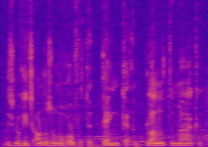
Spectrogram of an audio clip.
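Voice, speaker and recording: An actor playing a hesitant, guilt-ridden husband in an old Dutch radio play. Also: male voice, mid-range voice, fast, lo-fi sound, background noise, close to an everyday voice. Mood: troubled. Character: conflicted, guilt-ridden husband leaving his wife. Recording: old radio recording, crowd behind.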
